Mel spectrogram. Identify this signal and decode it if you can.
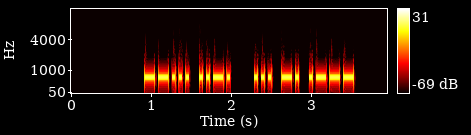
Morse code, heard as a keyed tone, about 27 wpm, 700 Hz. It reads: 7F SNJ
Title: Field Day Exchanges Encore - 28wpm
